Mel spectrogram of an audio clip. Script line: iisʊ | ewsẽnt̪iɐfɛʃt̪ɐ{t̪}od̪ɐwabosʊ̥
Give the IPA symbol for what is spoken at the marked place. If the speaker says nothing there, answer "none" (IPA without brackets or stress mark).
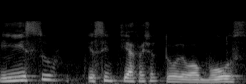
t̪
